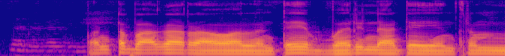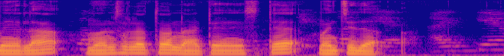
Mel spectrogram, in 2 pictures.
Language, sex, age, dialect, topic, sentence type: Telugu, male, 25-30, Southern, agriculture, question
